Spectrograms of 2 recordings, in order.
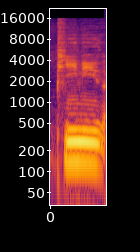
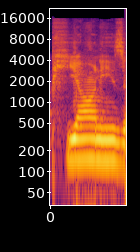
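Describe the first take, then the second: First: Peonies as PEE-neez; two-syllable pronunciation. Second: Peonies as pee-AH-neez; three-syllable pronunciation. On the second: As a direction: say peonies with a stressed AH in the middle. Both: Shown as a demonstration. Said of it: "not even sure how to pronounce this".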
